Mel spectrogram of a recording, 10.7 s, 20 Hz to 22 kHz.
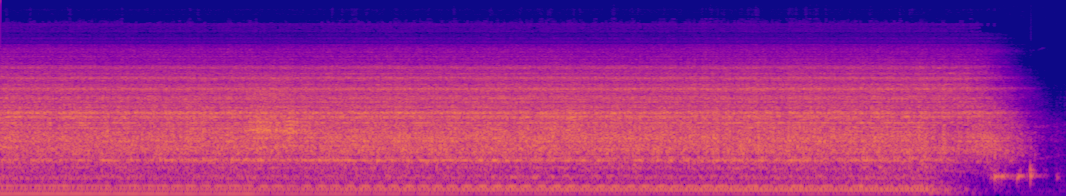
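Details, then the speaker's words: Biscayne running an LS 5.3 truck power steering pump with newly built hoses, front wheels off the ground: a faint steady whine over the thrumming V8 idle until shutdown. Fluid found low and topped up. Power steering pump whine. "a little bit of a whine there and looking in there the fluid level is low so I'm going to top it up"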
